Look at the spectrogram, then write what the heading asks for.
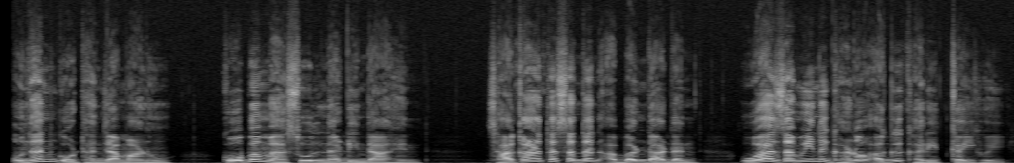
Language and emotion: Sindhi, neutral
